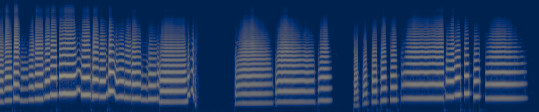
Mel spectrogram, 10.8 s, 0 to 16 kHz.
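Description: Solo trumpet playing short test phrases, first on a Lotus 1XL2HC brass mouthpiece and later on a Bach Megatone 1C. It plays a run of quick, moving notes, then after a pause about four seconds in some longer held notes stepping upward, a burst of short tongued notes and one long held note near the end.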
